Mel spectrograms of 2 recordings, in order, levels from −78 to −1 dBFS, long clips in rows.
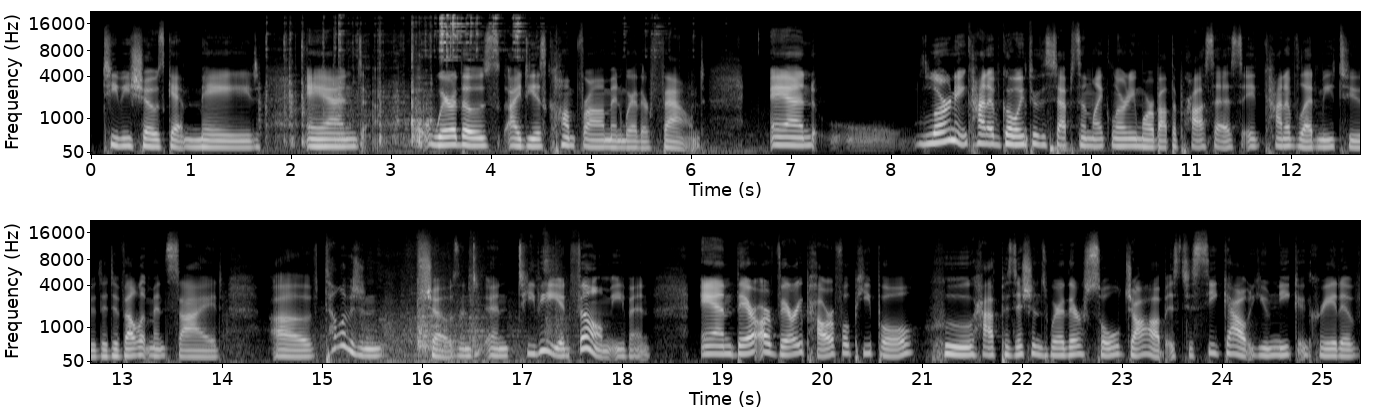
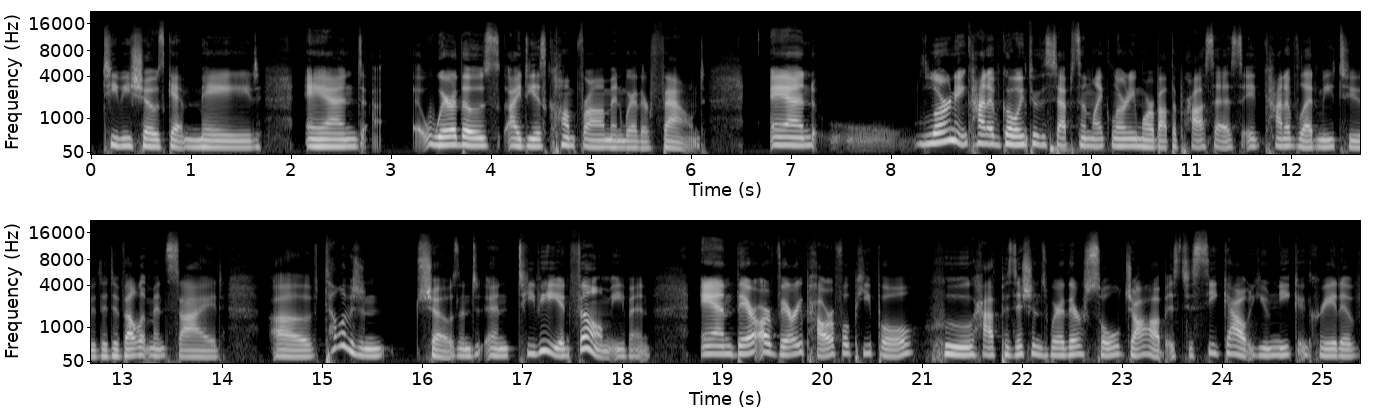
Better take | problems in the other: second | jangling keys; loud; from 2 to 4.5 s; peak 2 dB above the speech // door banging; noticeable; from 15 to 17 s; peak 6 dB below the speech

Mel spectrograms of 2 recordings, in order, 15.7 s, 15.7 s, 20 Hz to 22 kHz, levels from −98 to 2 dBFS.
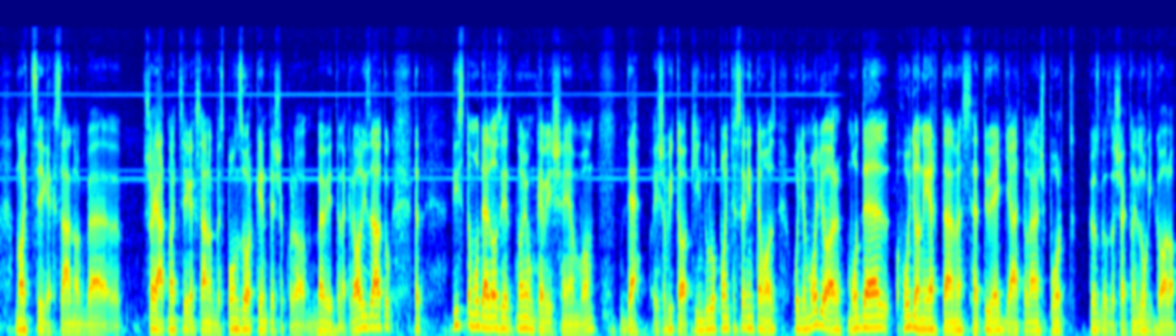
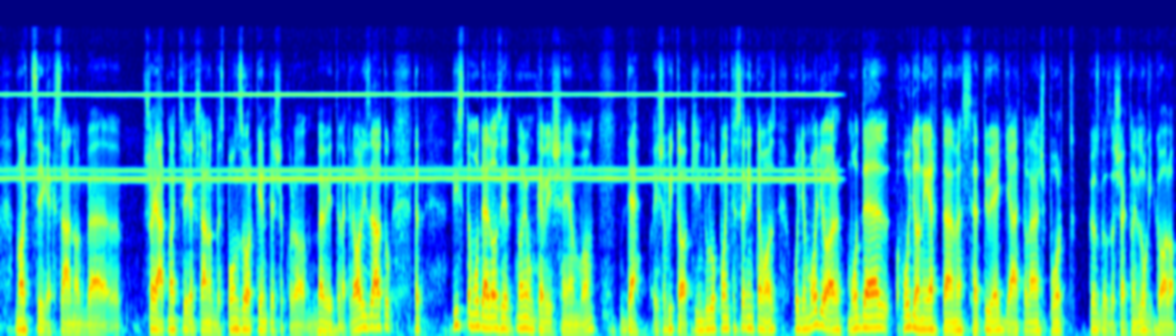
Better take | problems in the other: first | high-pitched whine; loud; until 11 s; 2.5 kHz, 10 dB below the speech; faint in the first

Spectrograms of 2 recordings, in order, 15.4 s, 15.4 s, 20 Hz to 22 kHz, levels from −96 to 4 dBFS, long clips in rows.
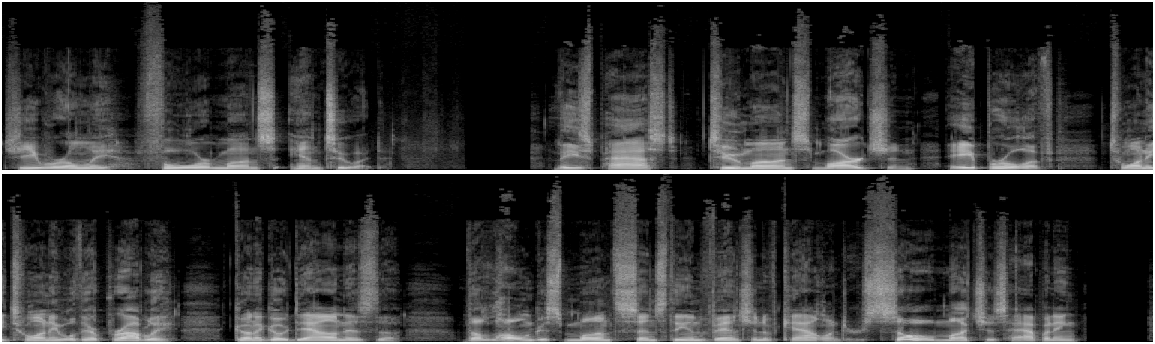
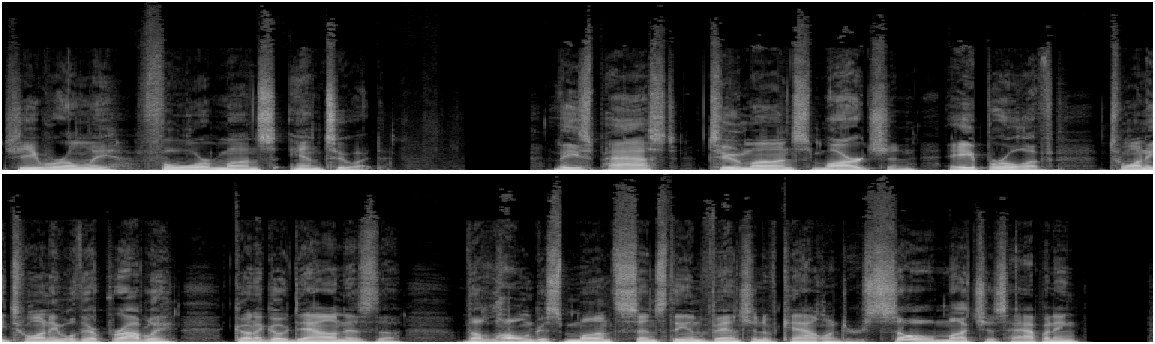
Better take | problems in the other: second | thin; somewhat; fading below 300 Hz

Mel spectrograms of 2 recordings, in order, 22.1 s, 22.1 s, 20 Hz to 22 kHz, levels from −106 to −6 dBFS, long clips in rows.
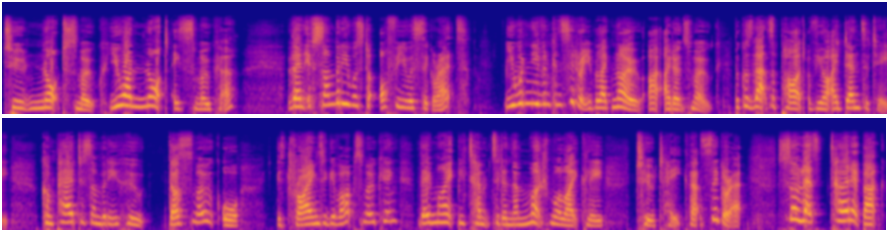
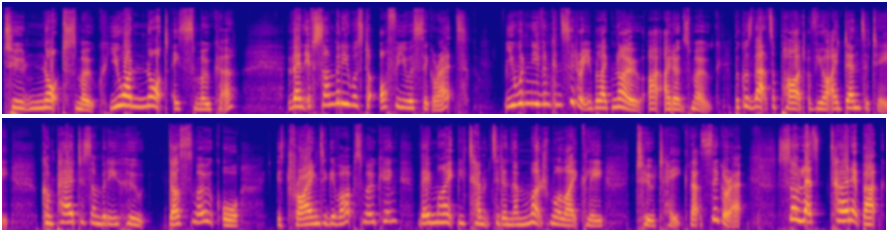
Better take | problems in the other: second | garbled, watery; slightly; nothing above 11.5 kHz

